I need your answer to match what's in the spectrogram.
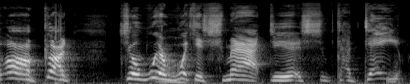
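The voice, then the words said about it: Put-on Boston accent. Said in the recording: “I was doing the Boston accent.”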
